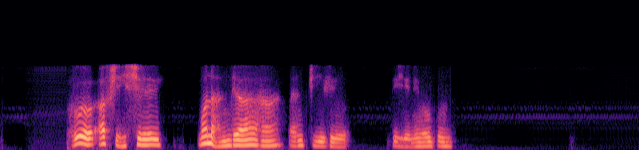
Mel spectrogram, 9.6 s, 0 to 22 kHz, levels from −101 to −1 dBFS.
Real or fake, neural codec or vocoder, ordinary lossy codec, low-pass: fake; codec, 16 kHz in and 24 kHz out, 0.6 kbps, FocalCodec, streaming, 2048 codes; none; 3.6 kHz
